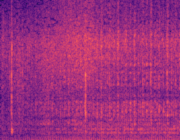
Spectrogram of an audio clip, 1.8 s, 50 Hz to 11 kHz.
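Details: 2009 Subaru Forester after engine rebuild with used crank and pistons, first run: steady, even low burble at idle with no skips or pops; firing cleanly on all cylinders.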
